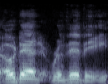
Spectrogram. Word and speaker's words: Oded Revivi: Mayor Oded Revivi, I hope I'm pronouncing that correctly, Mayor, runs Efrat.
